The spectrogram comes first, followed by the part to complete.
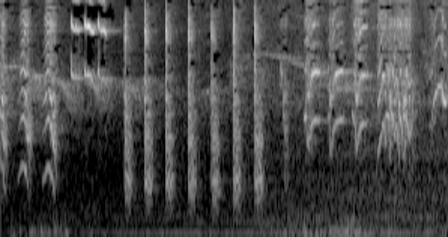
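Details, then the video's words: A vocal male Javan myna delivers a long rolling song. Rapid evenly spaced clicking pulses mix with high squeaky whistles and chattering notes at the end, with a low background hum. "Jalak Kebo Jantan gacor Ngeroll Panjang"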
